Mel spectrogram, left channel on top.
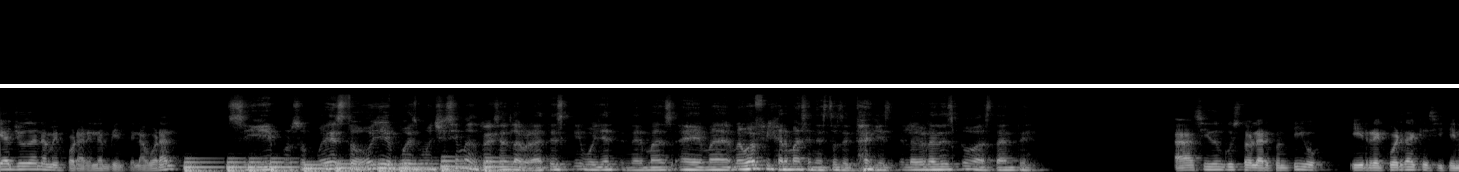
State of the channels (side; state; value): left; silent; 59 dB below the other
